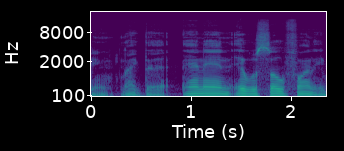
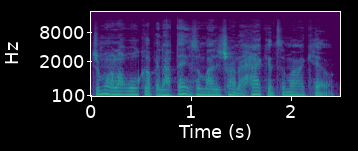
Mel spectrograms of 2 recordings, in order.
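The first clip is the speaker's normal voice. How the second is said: higher, fast mock mother voice; imitating worried mom; 8 semitones higher, faster than usual. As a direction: rush it like a fretting mom, pitched up. Son retells mom's early call.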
